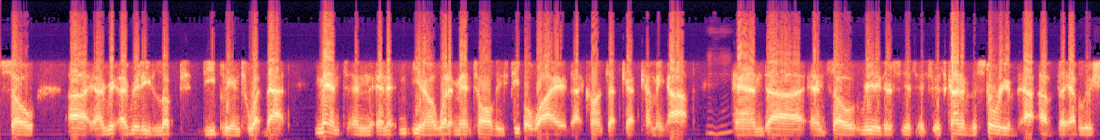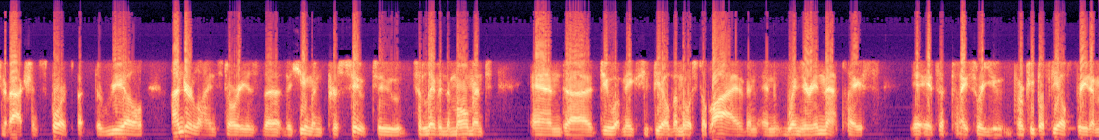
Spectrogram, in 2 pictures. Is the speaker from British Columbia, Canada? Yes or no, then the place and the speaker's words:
yes; Nelson, British Columbia, Canada; I'm from Nelson, British Columbia. It's in the interior of British Columbia. It's a small town in the mountains there.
